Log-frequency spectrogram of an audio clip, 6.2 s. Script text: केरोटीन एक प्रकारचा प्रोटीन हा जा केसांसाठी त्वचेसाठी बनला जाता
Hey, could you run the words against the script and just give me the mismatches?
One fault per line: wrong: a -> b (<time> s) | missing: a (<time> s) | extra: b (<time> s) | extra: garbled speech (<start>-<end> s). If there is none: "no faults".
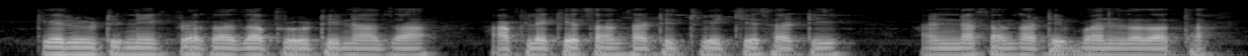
extra: आपल्या (2.5 s)
extra: आणि नखांसाठी (4.6 s)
